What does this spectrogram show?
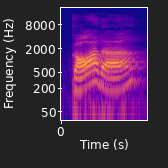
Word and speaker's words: gotta: I said you gotta kick it up a notch. First. Notice how I used Ghana? This is a reduction. It's a combination of the words. Got to and it's pronounced as one. Gotta you gotta you can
